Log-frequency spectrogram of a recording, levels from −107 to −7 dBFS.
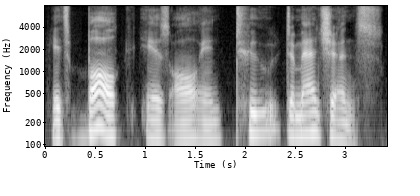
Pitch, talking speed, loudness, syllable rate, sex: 115 Hz, 125 wpm, -19 LUFS, 3.1 syllables/s, male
